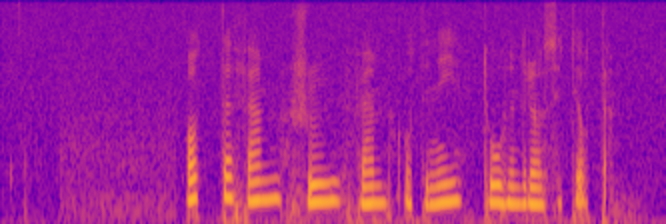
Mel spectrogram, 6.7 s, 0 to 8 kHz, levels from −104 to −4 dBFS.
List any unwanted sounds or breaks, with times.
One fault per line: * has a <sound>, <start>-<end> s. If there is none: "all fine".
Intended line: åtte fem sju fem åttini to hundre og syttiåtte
all fine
